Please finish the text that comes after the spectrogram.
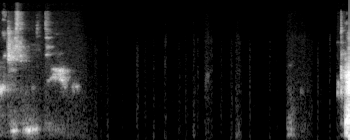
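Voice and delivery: sneaky whisper; pleading whisper. Retold or imitated. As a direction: whisper it like a guilty little plea. Friends threaten to take phone.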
